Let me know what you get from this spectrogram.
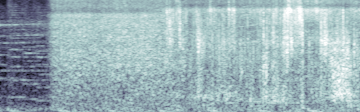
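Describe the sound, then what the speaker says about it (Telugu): Heavy rain pours down steadily in Andhra Pradesh, a loud, dense wash of drops that starts suddenly and continues without a break, with gusts of wind mixed in and no voices. "ఏపీలోని పలు జిల్లాల్లో భారీ వర్షాలు పడుతున్నాయి"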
